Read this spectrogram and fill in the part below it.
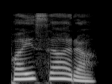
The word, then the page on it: ಪೈಸರ: paisara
